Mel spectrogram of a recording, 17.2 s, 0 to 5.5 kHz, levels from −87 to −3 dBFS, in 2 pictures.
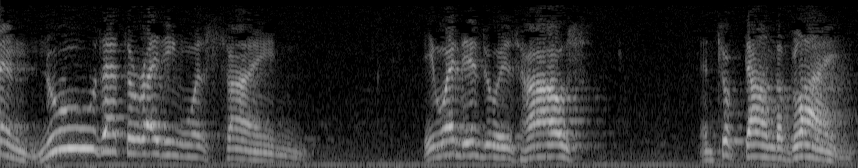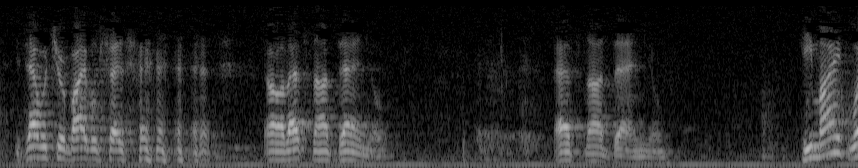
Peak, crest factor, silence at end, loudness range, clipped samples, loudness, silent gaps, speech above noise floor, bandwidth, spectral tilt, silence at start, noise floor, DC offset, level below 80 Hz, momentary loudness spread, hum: -18 dBFS; 18 dB; 0 s; 10 LU; under 0.1%; -34 LUFS; none; 23 dB; 5.2 kHz; -5 dB/octave; 0 s; -58 dBFS; under 0.1%; -58 dBFS; 21 LU; none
